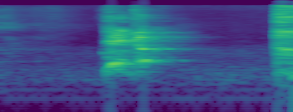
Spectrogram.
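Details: A sudden voiced gulp trailing off, then a second sharp onset at the end, during a severe bout of hiccups; hiccups.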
